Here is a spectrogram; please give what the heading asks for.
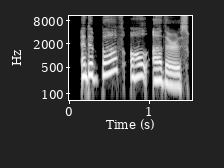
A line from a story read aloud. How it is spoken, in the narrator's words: cried D'Artagnan, as if carried away by his enthusiasm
